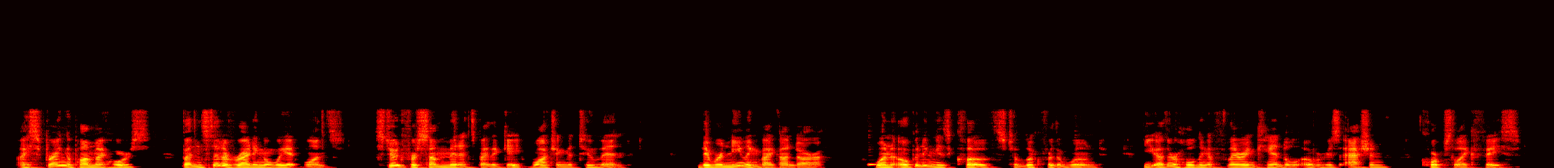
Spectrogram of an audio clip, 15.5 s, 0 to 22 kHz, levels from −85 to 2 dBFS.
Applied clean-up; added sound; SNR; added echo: classical method Wiener filter.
